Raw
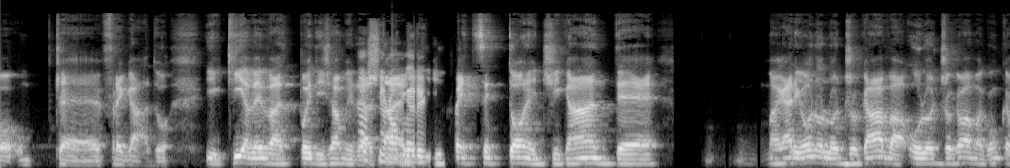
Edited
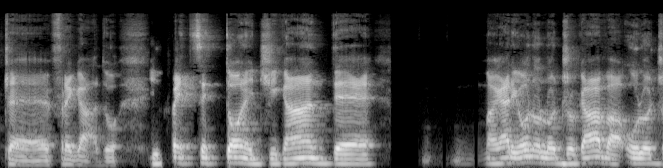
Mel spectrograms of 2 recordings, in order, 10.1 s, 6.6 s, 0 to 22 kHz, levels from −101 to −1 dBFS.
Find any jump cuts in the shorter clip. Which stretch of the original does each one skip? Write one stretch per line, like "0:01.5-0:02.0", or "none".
0:02.0-0:04.3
